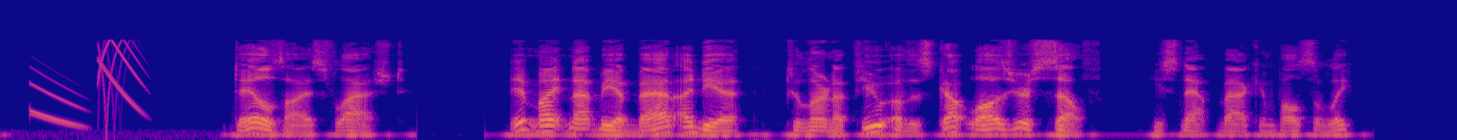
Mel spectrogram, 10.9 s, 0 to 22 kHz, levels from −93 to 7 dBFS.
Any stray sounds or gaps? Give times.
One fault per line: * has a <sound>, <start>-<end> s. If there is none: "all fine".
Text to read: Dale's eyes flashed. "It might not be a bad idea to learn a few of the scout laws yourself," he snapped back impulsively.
* has a chirp, 0.2-1.1 s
